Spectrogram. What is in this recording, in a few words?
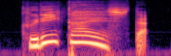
female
